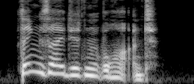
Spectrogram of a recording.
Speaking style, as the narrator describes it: he said crossly

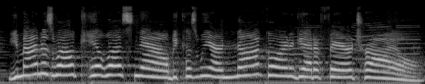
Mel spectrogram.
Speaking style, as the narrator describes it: Susan shouted

